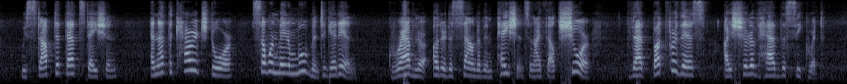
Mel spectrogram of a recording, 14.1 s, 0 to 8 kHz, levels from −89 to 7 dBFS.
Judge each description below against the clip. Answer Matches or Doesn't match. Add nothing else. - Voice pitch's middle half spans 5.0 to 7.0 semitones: Matches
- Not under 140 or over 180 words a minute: Matches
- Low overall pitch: Doesn't match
